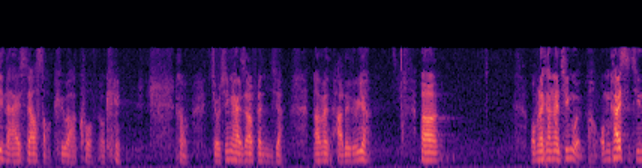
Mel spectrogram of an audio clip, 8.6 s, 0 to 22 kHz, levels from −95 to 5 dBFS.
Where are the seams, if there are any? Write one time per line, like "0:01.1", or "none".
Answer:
none

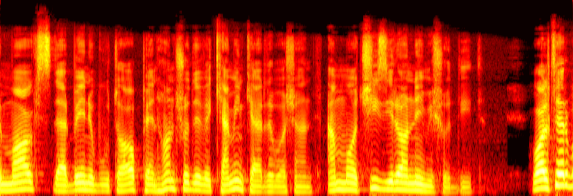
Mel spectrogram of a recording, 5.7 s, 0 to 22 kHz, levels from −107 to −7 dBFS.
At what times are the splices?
0:03.2

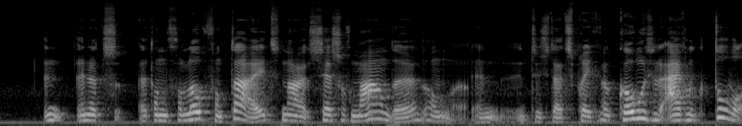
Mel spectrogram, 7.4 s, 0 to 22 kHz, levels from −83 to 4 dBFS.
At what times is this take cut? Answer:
0:01.5
0:03.0
0:03.5
0:04.7
0:06.0

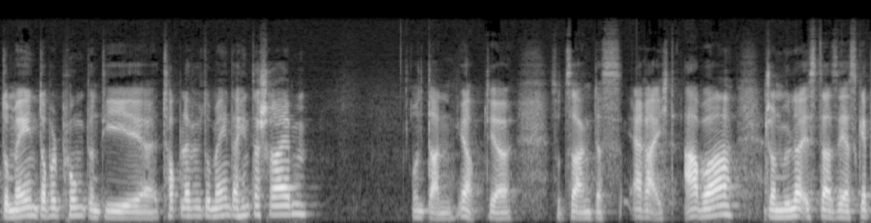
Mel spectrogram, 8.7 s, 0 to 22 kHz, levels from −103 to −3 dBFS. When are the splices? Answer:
0:01.0
0:04.8
0:06.2
0:07.6

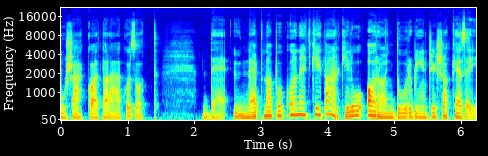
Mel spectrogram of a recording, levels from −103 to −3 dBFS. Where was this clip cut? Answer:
0:03.9

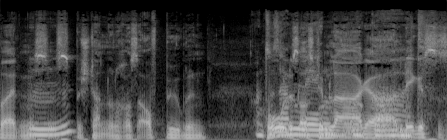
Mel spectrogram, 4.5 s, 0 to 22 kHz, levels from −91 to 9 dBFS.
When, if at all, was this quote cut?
none

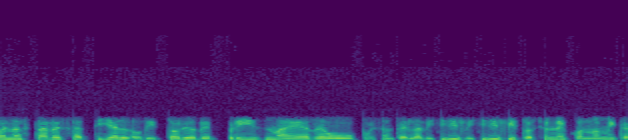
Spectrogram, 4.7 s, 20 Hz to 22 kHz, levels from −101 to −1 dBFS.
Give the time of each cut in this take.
0:03.5

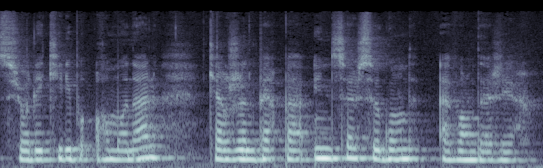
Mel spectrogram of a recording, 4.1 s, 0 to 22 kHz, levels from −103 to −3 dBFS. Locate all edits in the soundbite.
none

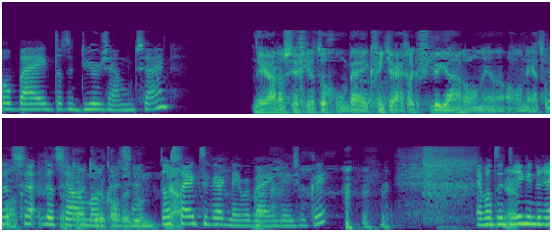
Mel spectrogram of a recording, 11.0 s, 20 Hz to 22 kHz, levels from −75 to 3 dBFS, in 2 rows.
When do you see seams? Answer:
none

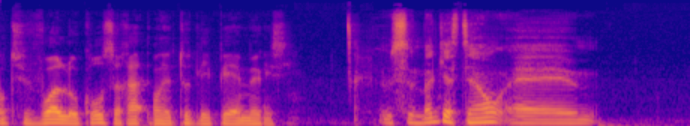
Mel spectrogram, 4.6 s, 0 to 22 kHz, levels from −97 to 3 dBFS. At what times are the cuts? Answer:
0:01.0
0:01.8
0:02.5

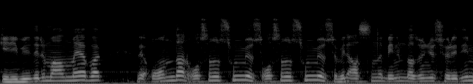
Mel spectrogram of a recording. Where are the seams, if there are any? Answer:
0:02.6

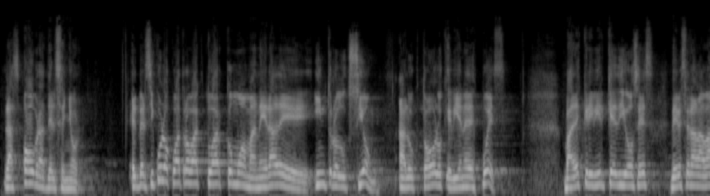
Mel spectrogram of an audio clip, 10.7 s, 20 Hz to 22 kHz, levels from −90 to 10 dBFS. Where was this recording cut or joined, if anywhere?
none

